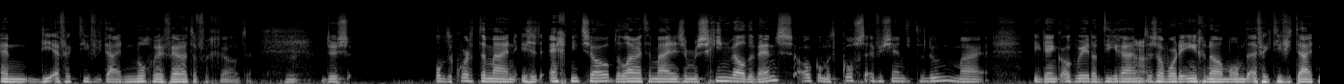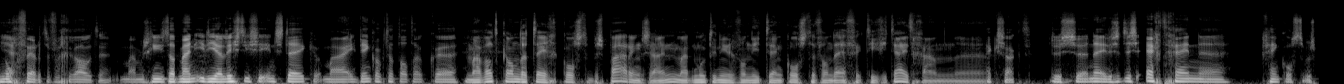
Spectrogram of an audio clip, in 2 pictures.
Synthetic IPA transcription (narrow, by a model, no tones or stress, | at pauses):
ɛndiɛfɛk̚tivitɛjtnɔχʋɪːɹvɛɹdəɹtəv̥əɹχro̰wtəndɵs | ɔb̚dəkɔɹtətəɹmɛjnɪs̬ɦətɛχtnitsowɔb̚dəlɑŋətəɹmɛjnɪs̬əɹmɪsχinʋɛlˠdəʋɛnsowkɔmətkɔstəɛfiʃɛntətədunmaːɹ | ɪɡ̚dɛŋkowkʋɪːɹdɑt̚dirœɥmtəzɑlˠʋɔɹdənɪnχənowmənɔmdəɛfɛk̚tivitɛjtnɔχfɛɹdəɹtəvəɹχrowtəmaːɹmɪsχinɪzdɑtmɛjnʔidejalɪstisəʔɪnstejkmaːɹɪɡ̚dɛŋkowk̚dɑt̚dɑtokːmaːɹʋɑtkɑndətejχəkɔstəbəspaːɾɪŋzɛjnmaːɹətmutɪnidəʁəvɑlˠnitɛnkɔstəvɑndəɛfɛk̚tivitɛjtχaːnɛksɑ̰ktd̥øsnejdɵs̬ətɪsɛχtχejnə | χejnkɔstəbəs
